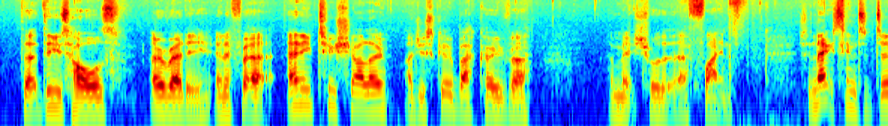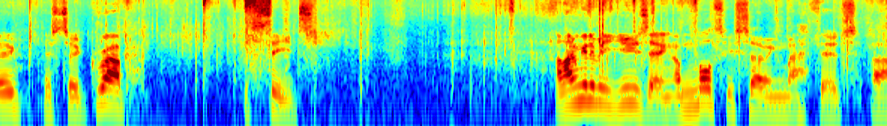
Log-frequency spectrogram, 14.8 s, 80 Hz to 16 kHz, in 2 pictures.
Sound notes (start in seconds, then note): 10.2 paper crinkling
